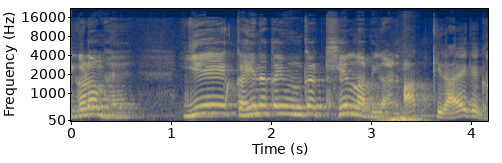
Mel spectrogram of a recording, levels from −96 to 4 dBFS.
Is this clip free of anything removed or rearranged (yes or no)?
no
